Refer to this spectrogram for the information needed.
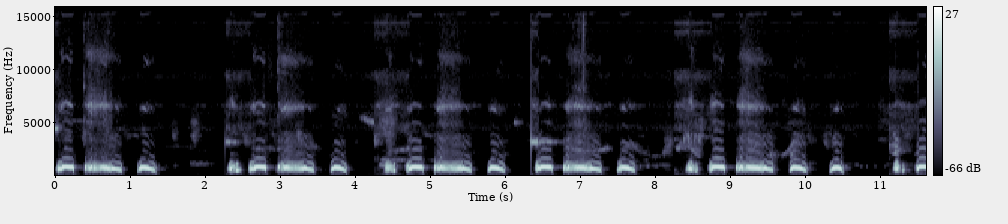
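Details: Dove giving a steady run of short, arched, hollow coos broken by longer, rolling drawn notes, repeated in rhythmic bursts with brief pauses, with faint high chirps of other birds in the background.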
